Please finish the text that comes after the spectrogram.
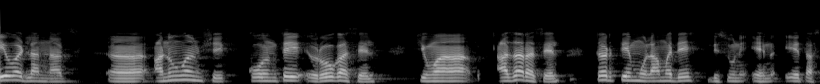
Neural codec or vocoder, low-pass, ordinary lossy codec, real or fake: none; 5.4 kHz; none; real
